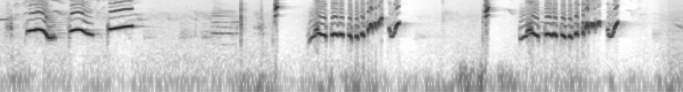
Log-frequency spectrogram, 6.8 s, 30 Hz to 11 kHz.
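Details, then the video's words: White-rumped shama in competition fighting song: a few looping whistled notes, a pause, then two dense bursts of tumbling, warbled phrases with harsh edges. "kích lửa 3 mùa yếu lửa hót đấu lên lửa.chòe lửa nết đập xoay chớm lửa hót đấu"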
